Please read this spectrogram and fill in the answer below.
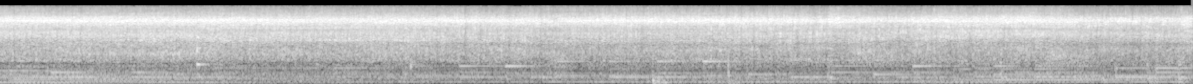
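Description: Cut boiled lemon pieces frying in hot sesame oil with mustard seeds and chili powder, a steady sizzle.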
